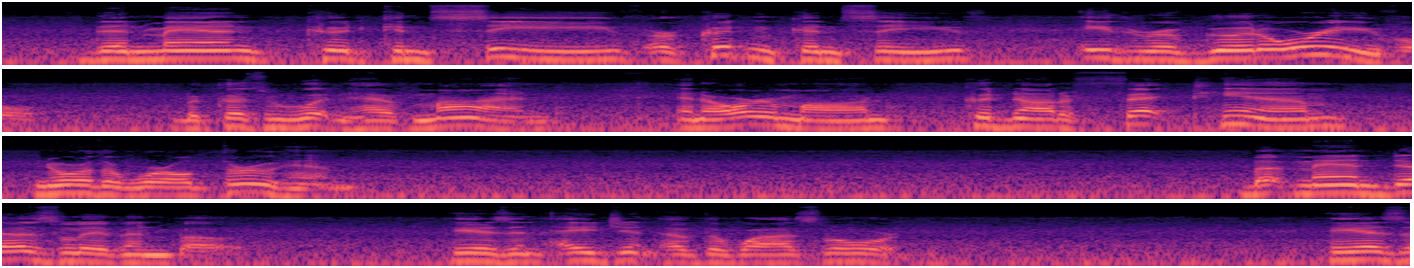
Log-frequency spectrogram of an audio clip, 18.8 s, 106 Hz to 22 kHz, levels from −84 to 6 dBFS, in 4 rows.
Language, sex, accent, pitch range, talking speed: English, male, American, 145-175 Hz, 140 wpm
